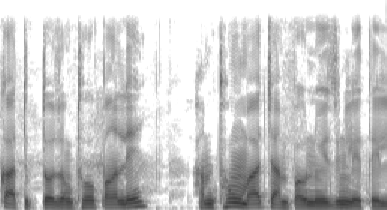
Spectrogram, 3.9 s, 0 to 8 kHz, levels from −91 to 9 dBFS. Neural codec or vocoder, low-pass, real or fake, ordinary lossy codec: none; 7.2 kHz; real; none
